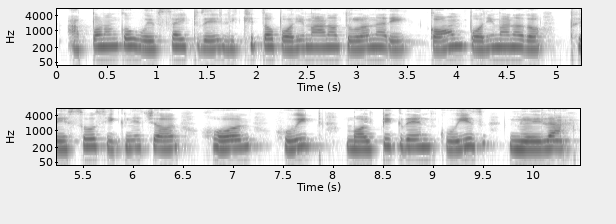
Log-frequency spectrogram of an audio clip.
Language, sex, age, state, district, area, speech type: Odia, female, 18-30, Odisha, Kandhamal, rural, read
